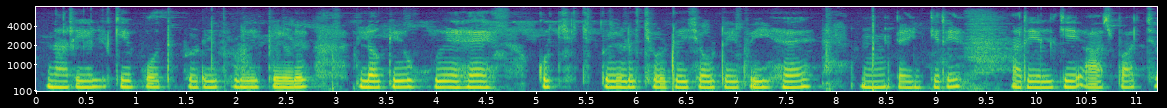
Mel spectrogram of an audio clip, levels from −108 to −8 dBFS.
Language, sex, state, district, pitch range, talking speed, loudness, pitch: Hindi, female, Maharashtra, Chandrapur, 210-225 Hz, 100 wpm, -19 LUFS, 215 Hz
